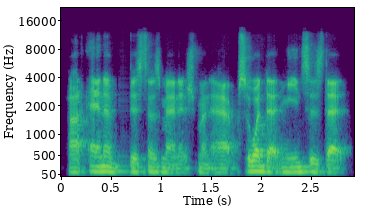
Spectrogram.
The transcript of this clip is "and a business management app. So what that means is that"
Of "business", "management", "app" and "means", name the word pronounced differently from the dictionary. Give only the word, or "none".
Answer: none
